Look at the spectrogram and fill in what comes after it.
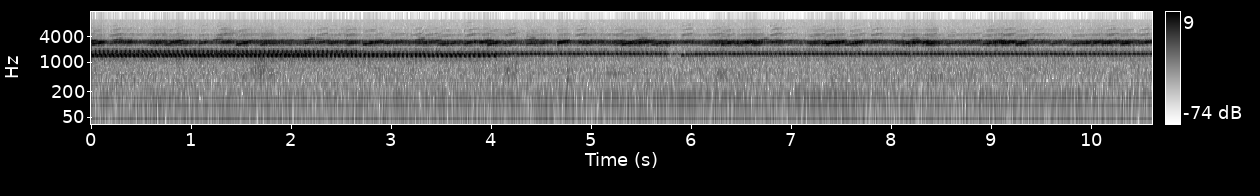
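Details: Frog chorus of tree frogs, spring peepers and green frogs on a springtime evening at a pond: a dense, shimmering high chirping wall, with a long steady lower trill that shifts pitch and briefly breaks before resuming.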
